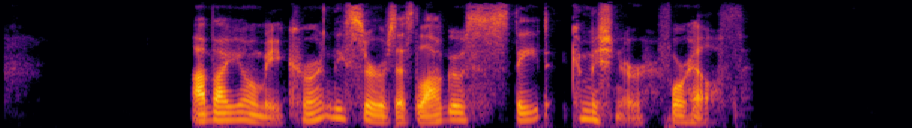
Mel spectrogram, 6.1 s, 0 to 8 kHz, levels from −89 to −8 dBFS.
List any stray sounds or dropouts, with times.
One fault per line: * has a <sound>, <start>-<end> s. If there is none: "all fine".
all fine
